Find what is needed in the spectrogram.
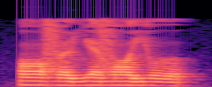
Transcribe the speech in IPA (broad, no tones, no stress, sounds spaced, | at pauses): ɔ v œ ʎ ɛ v ɔ j ʊ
